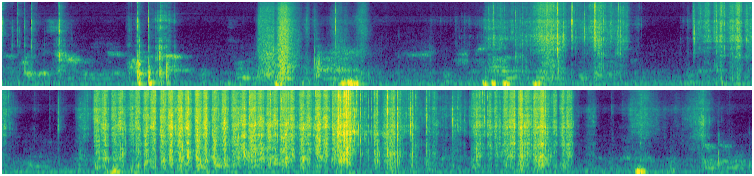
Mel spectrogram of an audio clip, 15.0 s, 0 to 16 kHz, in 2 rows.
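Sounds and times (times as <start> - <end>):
plastic packaging crinkling: 4.9 - 6.3, 8.6 - 13.2.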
